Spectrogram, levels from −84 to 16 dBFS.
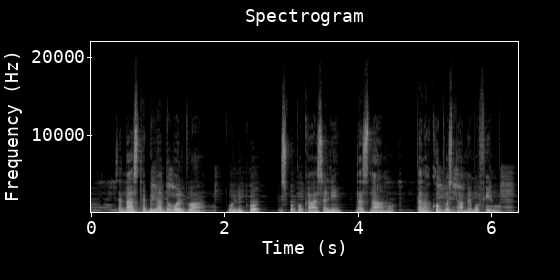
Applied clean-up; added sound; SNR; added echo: neural mask model RNNoise.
